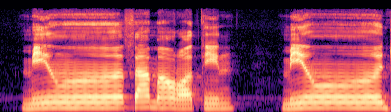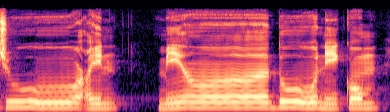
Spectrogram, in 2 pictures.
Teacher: تو آپ کی زبان تالو کے ساتھ ٹچ ہوتی ہے، لیکن جب ہم اخفا کریں گے تو ایسی صورت میں آپ کی زبان کہیں بھی ٹچ نہیں ہوگی، بلکہ ناک میں سے آواز آئے گی اور ناک میں آواز چھپ جائے گی۔ فَمَن تَبِعَ مِن ثَمَرَةٍ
